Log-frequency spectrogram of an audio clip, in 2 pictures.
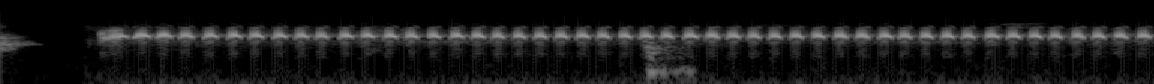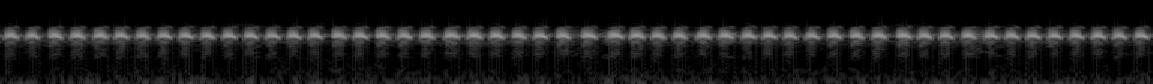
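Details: Great Plains toad in Iowa, played back during frog and toad call survey training: one long, very mechanical trill, a rapid buzzing pulse held steadily for about seven seconds, likened to an engine that won't turn over.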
